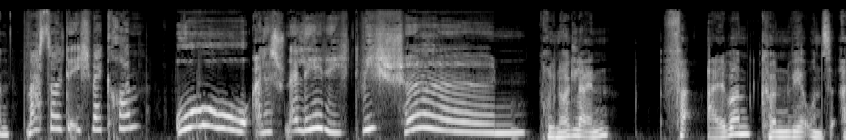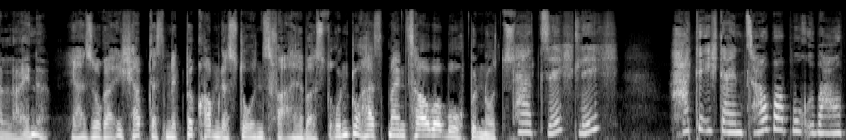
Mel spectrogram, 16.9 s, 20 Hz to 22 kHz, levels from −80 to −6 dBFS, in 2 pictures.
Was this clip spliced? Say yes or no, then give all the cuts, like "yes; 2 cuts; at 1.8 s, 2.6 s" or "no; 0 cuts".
no; 0 cuts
